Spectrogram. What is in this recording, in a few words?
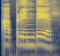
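to Learn, Spanish, female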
